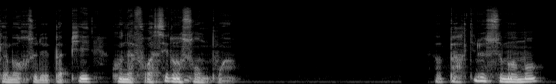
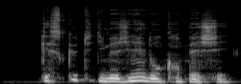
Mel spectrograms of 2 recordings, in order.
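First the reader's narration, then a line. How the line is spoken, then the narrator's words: Plain. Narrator (French): demanda-t-il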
